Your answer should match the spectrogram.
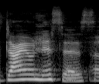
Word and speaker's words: Dionysus: No, it's Dionysus. Okay. I keep mispronouncing.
